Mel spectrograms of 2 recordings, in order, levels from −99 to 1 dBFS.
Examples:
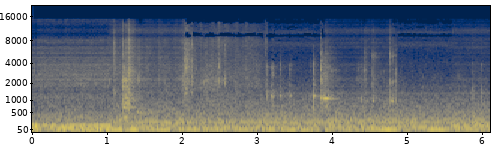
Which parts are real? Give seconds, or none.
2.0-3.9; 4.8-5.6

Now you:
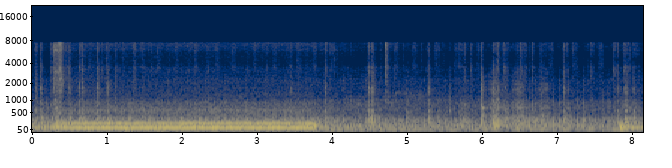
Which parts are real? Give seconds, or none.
0.0-1.3; 2.2-2.8; 3.8-4.3; 5.0-8.2

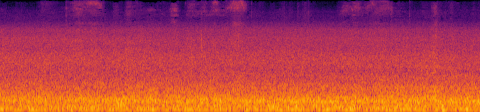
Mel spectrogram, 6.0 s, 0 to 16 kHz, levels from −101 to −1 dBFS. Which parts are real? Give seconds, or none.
0.6-4.2

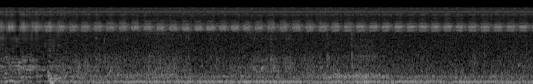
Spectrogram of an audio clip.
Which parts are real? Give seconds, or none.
0.6-5.3

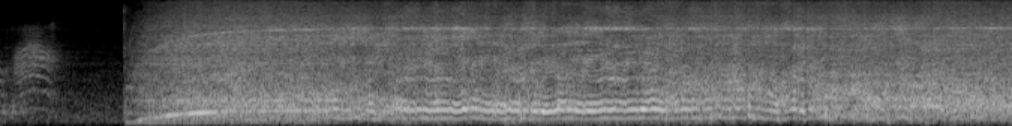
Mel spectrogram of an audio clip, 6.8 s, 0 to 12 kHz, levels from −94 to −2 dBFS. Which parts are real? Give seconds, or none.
0.0-2.2; 6.3-6.8

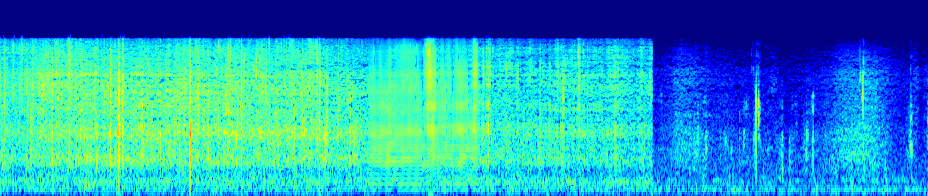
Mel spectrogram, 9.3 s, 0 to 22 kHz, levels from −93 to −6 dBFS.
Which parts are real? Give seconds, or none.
0.0-3.7; 4.8-9.3

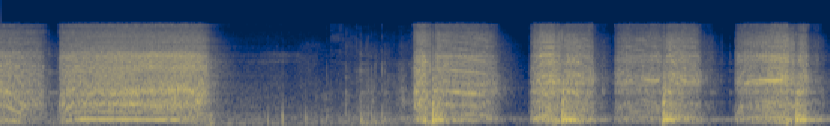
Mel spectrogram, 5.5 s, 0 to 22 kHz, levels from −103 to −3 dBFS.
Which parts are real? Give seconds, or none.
0.0-0.6; 2.0-5.5

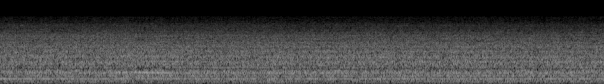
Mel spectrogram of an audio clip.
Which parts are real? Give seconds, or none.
0.0-6.0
